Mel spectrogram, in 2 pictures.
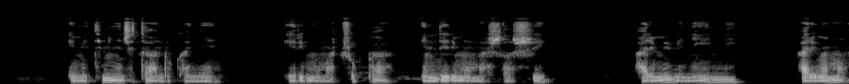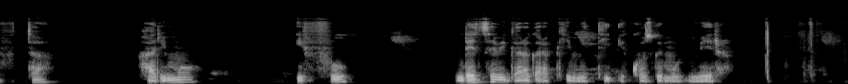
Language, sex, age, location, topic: Kinyarwanda, male, 25-35, Kigali, health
